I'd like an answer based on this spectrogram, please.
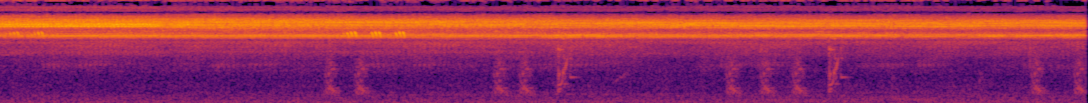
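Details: Jungle katydid chorus (caricangkas, bush crickets): a continuous high-pitched ringing hiss holds throughout. Brief pulsed trills flicker near the top, and scattered low clicking pops arrive in groups of two to four.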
